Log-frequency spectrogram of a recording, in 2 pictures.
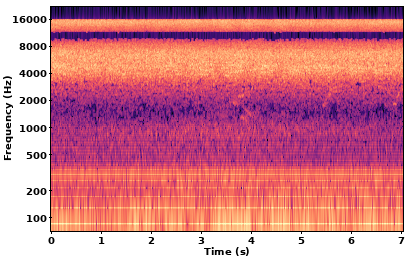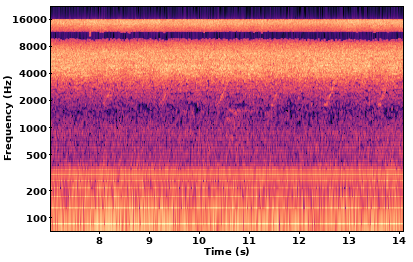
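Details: Chorus of cicadas chirping on a summer day in Shakujii Park, Tokyo: a dense, unbroken high-pitched hiss-like drone holding steady throughout, with a faint low hum underneath.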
